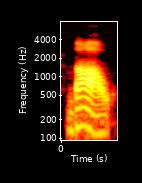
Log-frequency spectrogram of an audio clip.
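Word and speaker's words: 到: থেকে নিচে যাও যাও তারপরে দেখেন দাও দাও এটাতে চাইনিজের চার নাম্বার টন ব্যবহার করা হয়েছে আর চার নাম্বার টন উচ্চারণ নিয়ম হচ্ছে সোজা নিচের দিকে নামা এটা জোরে নিচের দিকে নামবে দাও দাও দাও যাও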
